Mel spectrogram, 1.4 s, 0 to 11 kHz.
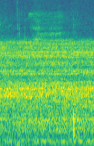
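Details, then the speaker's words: CB radio on channel 16, main antenna, receive noise 7-9 dB on signal meter before MFJ-1026 noise canceller adjusted: constant hiss of static with no signal beneath it; receiver picking up interference noise. "I'll turn this back up and you can hear all that noise for me through radio"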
